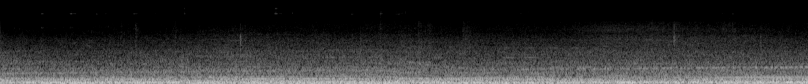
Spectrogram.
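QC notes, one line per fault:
4.35–4.39 s, repeated frames: a 40 ms block of compressed data, which fits two frames, was written or sent twice. The decoder plays that sliver again, so the sound stutters briefly and the clip runs 40 ms longer than it should.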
